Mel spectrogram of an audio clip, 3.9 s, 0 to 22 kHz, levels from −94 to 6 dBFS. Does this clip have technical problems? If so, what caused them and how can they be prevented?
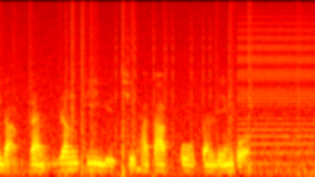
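Yes. From 1.44 to 2.88 s the speech is crossed by GSM signalling bursts: a galloping dit-dit-dit of brief 217 Hz buzzes, roughly 10 dB below the speech. A nearby 2G phone was exchanging short control transmissions with the network, and the audio circuitry rectified each radio burst into sound. Unlike a steady call buzz, it arrives in separated clusters with gaps between them. Keep phones at least a metre from microphones and cables.

From 2.97 s to the end at 3.95 s the pattern becomes a continuous GSM phone buzz: a hard, raspy 217 Hz tone rich in harmonics, about 9 dB below the speech and unrelated to it, sitting just above the room noise, which stays about 10 dB under the speech. Here the phone is in a call and transmitting 217 times a second without pause, so the rectified pulses fuse into one unbroken buzz instead of the earlier stuttering groups. 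Switch phones off or to flight mode near the recording chain.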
